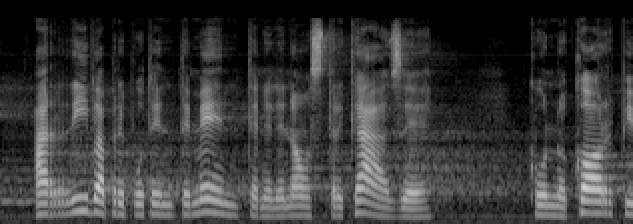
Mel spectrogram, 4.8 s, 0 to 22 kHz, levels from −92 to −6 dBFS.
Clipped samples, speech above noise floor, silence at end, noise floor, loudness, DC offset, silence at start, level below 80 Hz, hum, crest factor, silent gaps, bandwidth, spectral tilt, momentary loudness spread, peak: under 0.1%; 25 dB; 0 s; -59 dBFS; -34 LUFS; under 0.1%; 0 s; -76 dBFS; none; 22 dB; none; 16 kHz; -2 dB/octave; 11 LU; -12 dBFS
